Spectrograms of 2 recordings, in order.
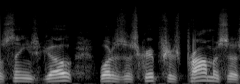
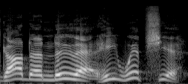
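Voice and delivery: loud, driving revival preaching; fiery preacher, higher and louder; preaching at full force; 10 semitones higher, 11 dB louder than usual. Acted. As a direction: pound it home from the pulpit, slowing on the warning. Preacher quoting Paul.

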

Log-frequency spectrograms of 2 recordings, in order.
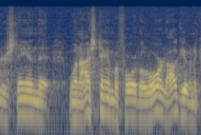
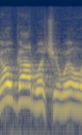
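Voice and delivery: pleading prayer; 8 semitones higher, 8 dB louder than usual. Retold or imitated.

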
